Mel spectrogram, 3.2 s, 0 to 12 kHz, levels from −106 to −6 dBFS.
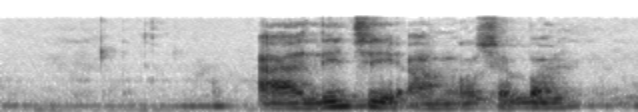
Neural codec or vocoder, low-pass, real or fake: codec, 16 kHz, 8 kbps, FunCodec, trained on Chinese and English, 25 frames a second; 7.2 kHz; fake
